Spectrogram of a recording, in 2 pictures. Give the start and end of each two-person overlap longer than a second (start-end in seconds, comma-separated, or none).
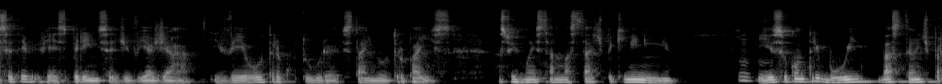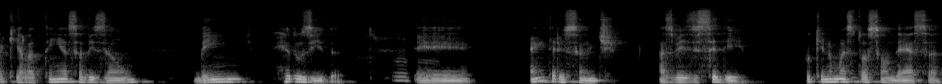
none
